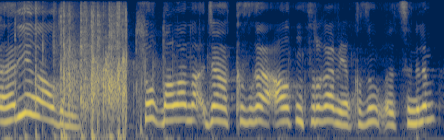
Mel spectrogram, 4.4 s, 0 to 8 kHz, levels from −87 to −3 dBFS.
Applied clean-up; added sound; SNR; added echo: none; none; none; none.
